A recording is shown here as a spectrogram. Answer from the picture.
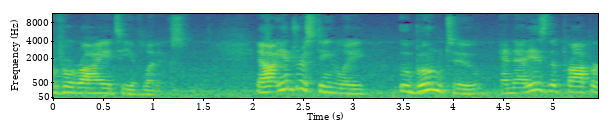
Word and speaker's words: Ubuntu: particular flavor or variety of Linux now interestingly Lubuntu and that is the proper pronunciation it's not a bun - it's not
